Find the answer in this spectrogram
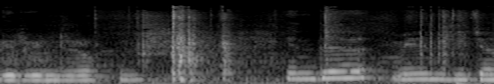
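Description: A plastic ballpoint pen set down on a desk, giving a short clatter about a second in.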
